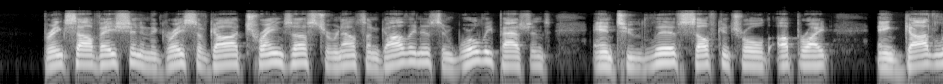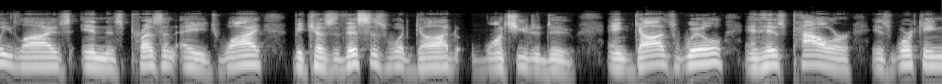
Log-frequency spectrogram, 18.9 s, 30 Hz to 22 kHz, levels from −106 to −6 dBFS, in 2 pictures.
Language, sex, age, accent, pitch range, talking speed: English, male, 50-69, American, 120-150 Hz, 145 wpm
